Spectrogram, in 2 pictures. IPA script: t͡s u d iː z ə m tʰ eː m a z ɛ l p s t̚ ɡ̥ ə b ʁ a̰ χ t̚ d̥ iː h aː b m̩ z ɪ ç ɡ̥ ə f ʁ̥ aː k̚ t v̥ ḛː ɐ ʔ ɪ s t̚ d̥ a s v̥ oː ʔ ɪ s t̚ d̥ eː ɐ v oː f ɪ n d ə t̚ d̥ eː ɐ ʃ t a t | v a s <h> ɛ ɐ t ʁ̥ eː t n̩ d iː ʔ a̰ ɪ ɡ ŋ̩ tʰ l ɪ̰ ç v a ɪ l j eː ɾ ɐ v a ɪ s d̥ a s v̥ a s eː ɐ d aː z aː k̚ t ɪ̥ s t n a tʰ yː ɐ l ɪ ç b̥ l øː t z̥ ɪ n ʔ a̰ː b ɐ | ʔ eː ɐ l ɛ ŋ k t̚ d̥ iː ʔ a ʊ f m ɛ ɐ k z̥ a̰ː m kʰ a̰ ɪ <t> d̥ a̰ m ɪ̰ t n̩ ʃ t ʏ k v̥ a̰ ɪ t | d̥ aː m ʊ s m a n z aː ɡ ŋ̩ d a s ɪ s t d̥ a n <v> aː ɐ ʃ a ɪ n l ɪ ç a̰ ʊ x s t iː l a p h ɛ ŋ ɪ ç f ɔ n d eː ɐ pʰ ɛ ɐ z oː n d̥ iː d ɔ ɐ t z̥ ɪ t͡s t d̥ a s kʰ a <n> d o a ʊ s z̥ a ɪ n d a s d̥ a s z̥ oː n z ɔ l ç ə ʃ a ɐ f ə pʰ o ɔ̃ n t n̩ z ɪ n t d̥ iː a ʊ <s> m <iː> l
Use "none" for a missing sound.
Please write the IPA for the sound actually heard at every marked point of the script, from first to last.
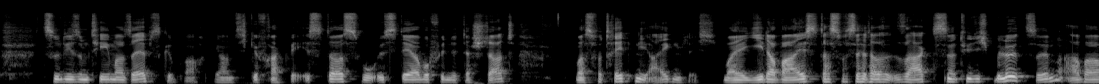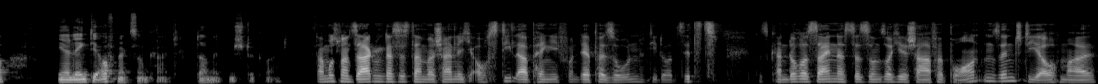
f, t, v, n, x, aː

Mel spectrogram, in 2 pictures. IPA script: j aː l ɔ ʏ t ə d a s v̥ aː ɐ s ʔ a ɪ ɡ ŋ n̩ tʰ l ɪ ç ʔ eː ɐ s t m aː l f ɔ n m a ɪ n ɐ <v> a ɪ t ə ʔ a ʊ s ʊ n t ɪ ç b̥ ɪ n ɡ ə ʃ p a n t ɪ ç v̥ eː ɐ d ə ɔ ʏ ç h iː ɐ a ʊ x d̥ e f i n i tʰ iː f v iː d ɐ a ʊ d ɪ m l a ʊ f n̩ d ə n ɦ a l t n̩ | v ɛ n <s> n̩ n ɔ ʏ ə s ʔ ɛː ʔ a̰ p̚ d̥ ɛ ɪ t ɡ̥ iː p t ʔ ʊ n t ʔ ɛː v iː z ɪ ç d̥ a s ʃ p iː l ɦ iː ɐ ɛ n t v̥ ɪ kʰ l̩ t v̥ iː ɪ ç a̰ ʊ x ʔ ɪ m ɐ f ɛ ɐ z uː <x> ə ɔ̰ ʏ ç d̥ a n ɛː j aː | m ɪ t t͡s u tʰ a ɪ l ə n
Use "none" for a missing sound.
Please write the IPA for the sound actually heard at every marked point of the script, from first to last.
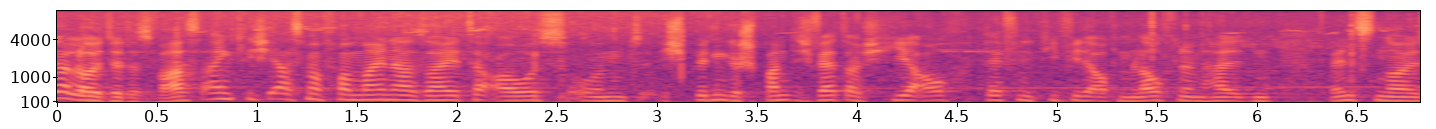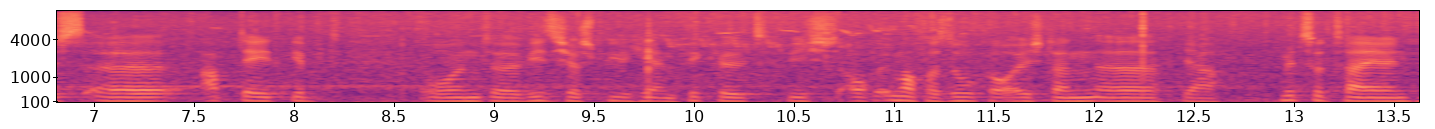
z, s, x

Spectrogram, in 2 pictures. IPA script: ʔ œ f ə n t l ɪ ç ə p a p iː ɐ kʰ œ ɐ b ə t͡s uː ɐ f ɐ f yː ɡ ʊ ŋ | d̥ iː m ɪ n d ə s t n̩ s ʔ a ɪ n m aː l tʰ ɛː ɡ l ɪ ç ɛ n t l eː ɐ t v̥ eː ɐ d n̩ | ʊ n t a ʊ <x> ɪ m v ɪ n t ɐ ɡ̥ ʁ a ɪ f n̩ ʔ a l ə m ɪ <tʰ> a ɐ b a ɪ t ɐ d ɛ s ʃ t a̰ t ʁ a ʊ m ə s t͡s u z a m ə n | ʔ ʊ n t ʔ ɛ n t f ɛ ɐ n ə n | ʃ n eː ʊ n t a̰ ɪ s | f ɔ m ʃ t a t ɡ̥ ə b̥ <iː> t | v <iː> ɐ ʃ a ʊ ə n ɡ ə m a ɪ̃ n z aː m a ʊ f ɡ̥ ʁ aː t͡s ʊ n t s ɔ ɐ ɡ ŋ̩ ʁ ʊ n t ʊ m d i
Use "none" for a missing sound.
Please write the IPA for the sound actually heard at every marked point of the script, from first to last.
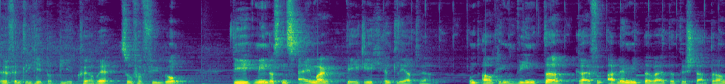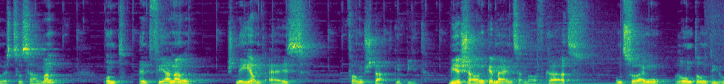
x, t, iː, iː

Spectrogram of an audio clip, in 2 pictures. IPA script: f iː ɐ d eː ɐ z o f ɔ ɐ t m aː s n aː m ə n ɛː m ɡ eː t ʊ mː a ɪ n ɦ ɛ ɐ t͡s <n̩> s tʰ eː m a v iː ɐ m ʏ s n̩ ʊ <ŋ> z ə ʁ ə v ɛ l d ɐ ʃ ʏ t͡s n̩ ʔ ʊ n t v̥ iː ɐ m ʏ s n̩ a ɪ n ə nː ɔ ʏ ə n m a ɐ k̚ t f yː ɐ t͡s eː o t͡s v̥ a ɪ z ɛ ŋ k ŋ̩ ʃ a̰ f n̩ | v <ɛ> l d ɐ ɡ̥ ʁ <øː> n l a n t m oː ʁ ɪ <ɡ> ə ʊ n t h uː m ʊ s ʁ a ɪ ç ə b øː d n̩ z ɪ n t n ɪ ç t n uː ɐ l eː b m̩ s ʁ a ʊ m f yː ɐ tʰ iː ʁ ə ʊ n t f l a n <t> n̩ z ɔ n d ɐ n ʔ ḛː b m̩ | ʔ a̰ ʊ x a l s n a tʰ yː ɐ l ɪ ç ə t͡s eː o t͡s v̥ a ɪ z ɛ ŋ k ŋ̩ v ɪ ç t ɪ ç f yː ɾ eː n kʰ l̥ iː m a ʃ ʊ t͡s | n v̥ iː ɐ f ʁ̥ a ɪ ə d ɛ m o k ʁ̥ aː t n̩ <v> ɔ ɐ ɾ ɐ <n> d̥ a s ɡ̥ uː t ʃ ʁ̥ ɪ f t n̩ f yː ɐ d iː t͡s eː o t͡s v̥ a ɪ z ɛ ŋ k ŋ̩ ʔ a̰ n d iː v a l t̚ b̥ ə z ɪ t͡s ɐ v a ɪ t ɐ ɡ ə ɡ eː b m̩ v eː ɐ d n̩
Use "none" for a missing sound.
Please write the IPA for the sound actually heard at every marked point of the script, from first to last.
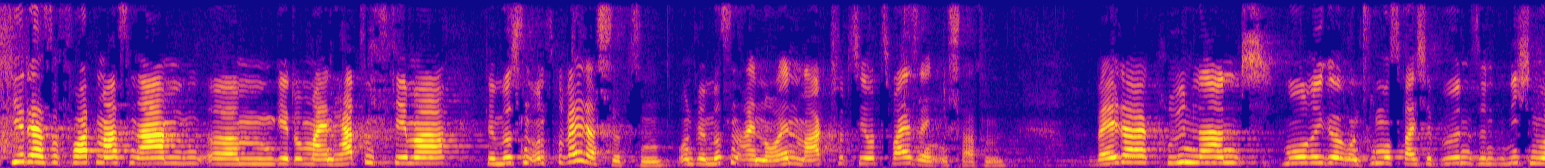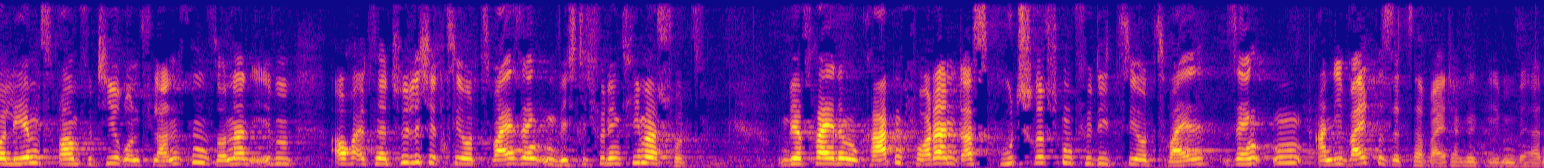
n̩, n, ɛ, yː, ɡ, t͡s, f, n

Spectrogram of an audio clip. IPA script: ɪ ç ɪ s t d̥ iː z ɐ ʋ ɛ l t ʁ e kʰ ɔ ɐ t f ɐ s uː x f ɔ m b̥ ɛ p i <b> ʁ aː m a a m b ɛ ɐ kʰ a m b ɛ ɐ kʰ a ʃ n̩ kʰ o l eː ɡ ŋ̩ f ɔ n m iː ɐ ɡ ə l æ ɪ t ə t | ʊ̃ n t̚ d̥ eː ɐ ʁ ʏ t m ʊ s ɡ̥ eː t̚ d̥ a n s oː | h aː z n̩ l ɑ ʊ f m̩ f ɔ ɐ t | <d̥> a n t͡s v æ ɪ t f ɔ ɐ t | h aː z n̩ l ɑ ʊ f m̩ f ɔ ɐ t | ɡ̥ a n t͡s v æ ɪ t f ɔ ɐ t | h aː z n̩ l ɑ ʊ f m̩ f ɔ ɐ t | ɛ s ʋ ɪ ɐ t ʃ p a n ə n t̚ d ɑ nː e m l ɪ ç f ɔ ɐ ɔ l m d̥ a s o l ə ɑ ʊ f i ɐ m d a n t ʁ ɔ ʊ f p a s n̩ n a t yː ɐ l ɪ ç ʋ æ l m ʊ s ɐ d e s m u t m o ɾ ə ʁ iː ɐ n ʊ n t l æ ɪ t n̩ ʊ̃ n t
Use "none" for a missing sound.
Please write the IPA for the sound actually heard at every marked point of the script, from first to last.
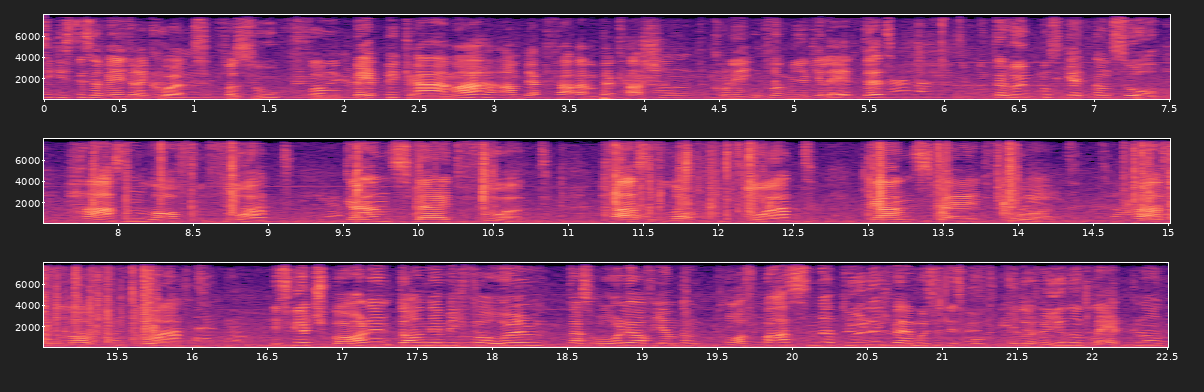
ɡ, ɡ̥

